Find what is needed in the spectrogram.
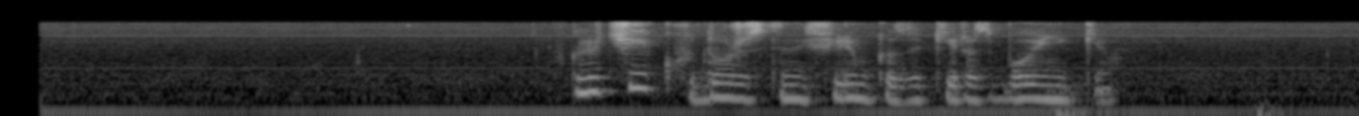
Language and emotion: Russian, neutral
